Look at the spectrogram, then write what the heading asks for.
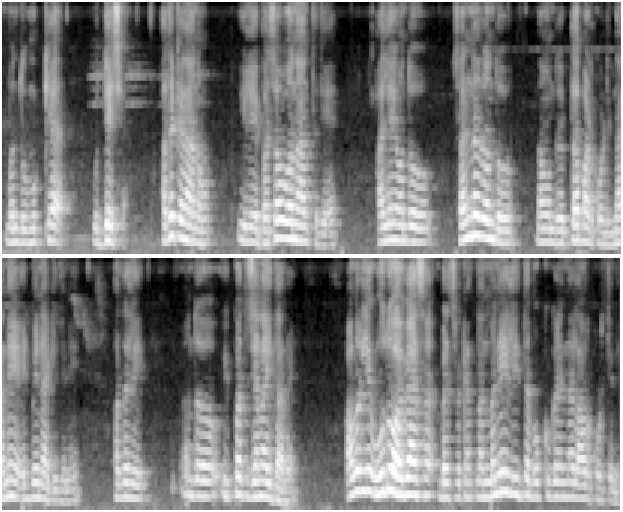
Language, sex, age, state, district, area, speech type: Kannada, male, 60+, Karnataka, Dharwad, rural, spontaneous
